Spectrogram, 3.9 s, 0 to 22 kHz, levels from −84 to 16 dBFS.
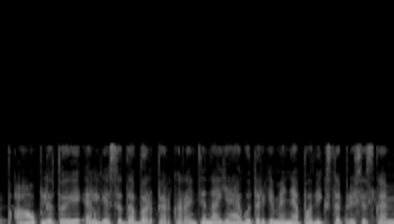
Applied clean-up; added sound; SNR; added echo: none; none; none; none.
